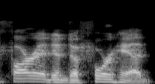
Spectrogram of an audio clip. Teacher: all of the local speakers have turned forred into fore-head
